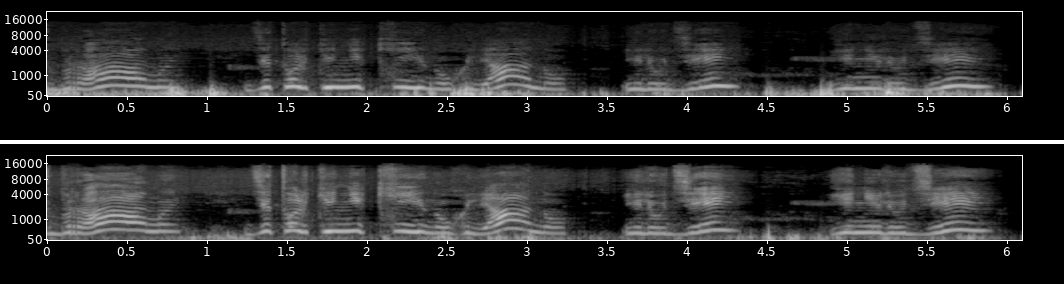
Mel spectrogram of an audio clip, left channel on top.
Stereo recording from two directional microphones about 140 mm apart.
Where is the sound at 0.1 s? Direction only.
25° right (ahead or behind).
